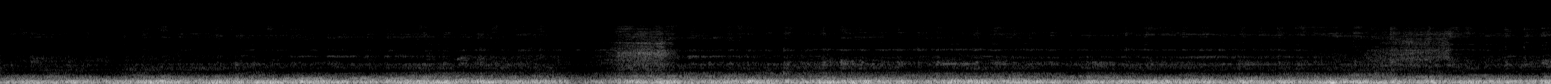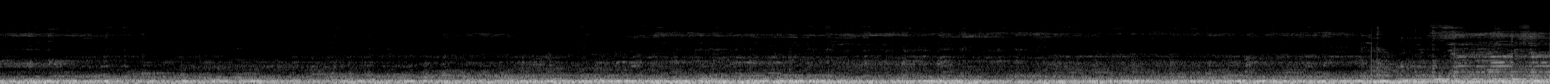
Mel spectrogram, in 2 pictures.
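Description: Steady low road-and-engine rumble heard inside a moving car's cabin, with background music playing faintly under it.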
